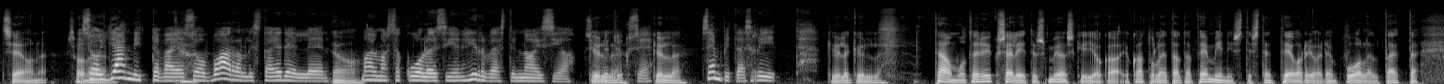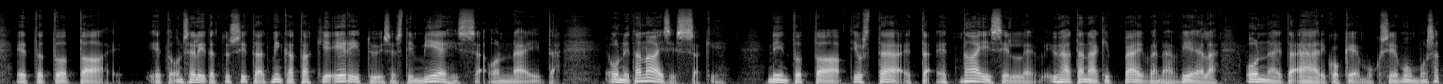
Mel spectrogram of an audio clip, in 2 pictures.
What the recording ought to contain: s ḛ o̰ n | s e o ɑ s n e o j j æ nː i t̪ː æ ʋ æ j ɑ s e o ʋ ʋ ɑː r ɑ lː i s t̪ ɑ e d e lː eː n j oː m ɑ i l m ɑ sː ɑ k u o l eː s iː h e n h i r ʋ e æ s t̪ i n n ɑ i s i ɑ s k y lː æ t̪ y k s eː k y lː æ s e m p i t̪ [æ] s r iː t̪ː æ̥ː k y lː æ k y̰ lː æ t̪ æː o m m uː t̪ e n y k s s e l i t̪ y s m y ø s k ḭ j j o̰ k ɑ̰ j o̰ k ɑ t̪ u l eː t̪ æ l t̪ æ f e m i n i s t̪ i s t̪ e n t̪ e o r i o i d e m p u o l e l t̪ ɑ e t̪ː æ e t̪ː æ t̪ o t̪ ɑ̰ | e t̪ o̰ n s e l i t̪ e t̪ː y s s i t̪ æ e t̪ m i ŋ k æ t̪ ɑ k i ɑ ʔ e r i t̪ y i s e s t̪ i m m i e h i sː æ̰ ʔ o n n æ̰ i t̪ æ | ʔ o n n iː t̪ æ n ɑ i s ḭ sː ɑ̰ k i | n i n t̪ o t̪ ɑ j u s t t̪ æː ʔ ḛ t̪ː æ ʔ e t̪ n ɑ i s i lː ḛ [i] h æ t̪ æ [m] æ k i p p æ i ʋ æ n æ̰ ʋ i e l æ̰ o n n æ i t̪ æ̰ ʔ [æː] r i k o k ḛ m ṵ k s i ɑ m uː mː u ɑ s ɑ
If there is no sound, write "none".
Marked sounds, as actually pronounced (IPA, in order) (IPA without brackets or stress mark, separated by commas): æ, y, n, æː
